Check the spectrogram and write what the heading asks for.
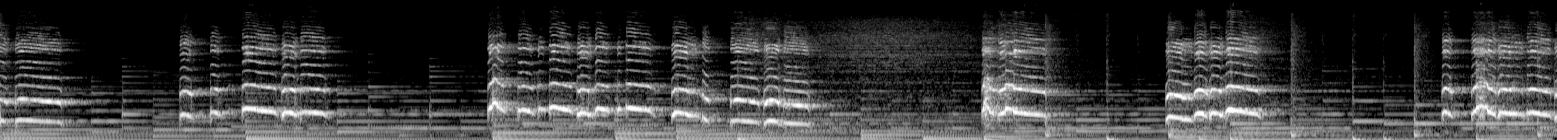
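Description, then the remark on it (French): Rubber chicken toys squawk loudly in quick, pitched bursts that rise and fall like a melody, playing a song cover over a steady low backing, with brief pauses between phrases and no talking. “je suis euh, mort en ce moment sur toutes les vidéos qui font des trucs avec des poulets en plastique”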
